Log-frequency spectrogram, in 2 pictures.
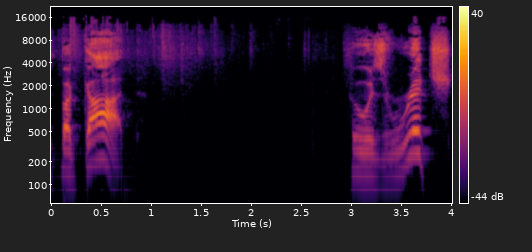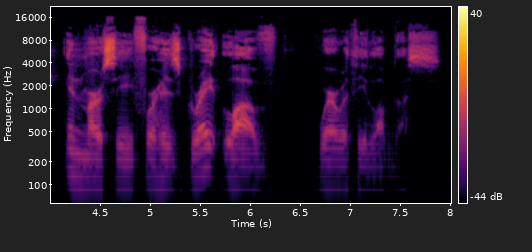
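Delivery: reading Ephesians to the church, proclaiming; scripture reading. Acted. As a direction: proclaim the verse, leaning on God. Reads chapter two verse four.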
